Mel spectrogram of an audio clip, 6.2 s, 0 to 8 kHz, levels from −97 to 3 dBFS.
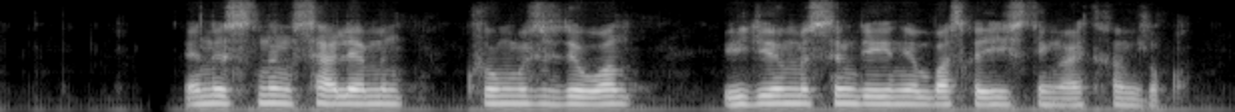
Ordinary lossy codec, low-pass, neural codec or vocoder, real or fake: none; none; codec, 16 kHz, 4.8 kbps, FACodec; fake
